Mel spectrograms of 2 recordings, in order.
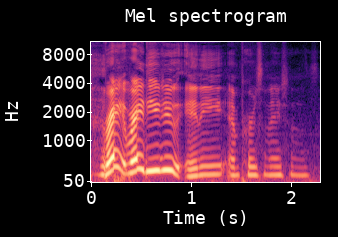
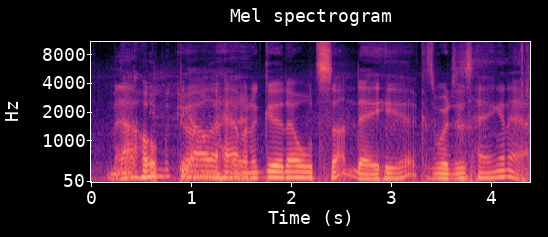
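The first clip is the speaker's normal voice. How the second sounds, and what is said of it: Relaxed, gravelly Southern voice impression. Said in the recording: “We're Matthew McConaughey... All you got to do is be super relaxed... It's all about the voice gravel. You got to let yourself kind of. Gravel.”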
